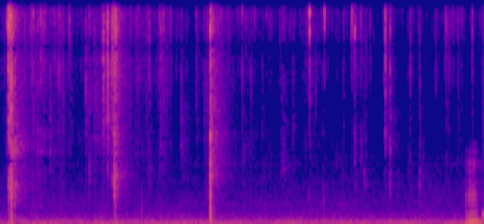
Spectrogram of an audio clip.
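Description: Metal watch bracelets being handled: a few sharp clicks of steel links and clasps knocking together, the strongest three in the first three seconds, then lighter ticks.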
